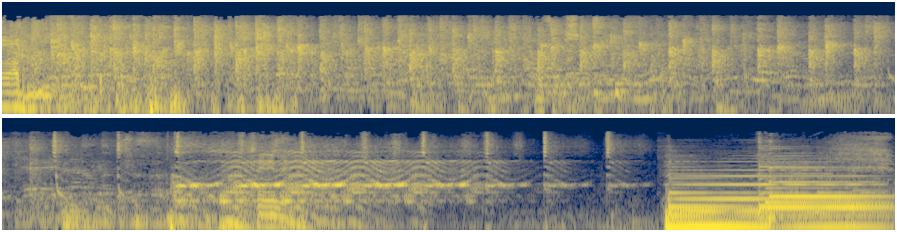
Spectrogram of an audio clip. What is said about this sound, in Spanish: Muchísimas gracias a los tres por estar. Eh, gracias por haber estado en la Estación Canalla. Un saludo. Gracias, un aplauso.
